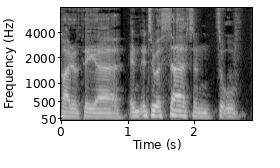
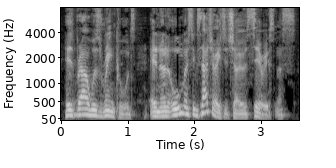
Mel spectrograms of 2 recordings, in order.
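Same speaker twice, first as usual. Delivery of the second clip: ordinary delivery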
